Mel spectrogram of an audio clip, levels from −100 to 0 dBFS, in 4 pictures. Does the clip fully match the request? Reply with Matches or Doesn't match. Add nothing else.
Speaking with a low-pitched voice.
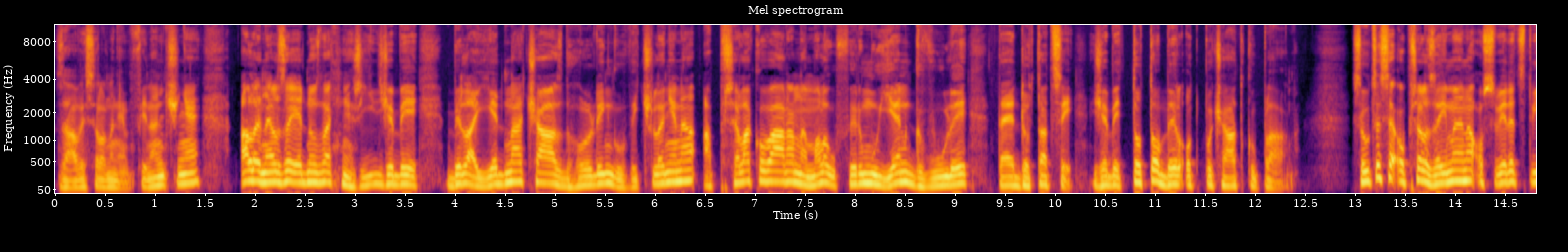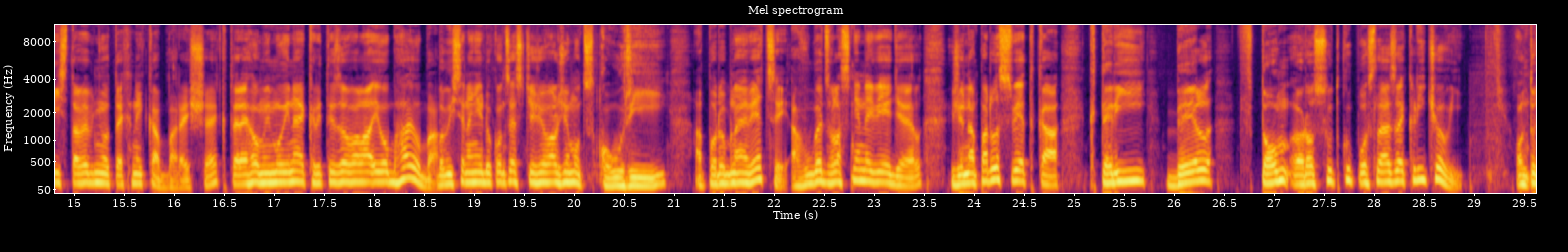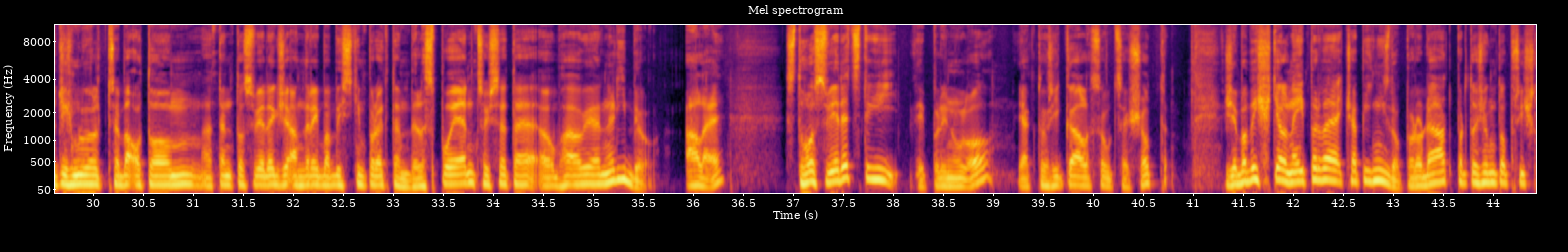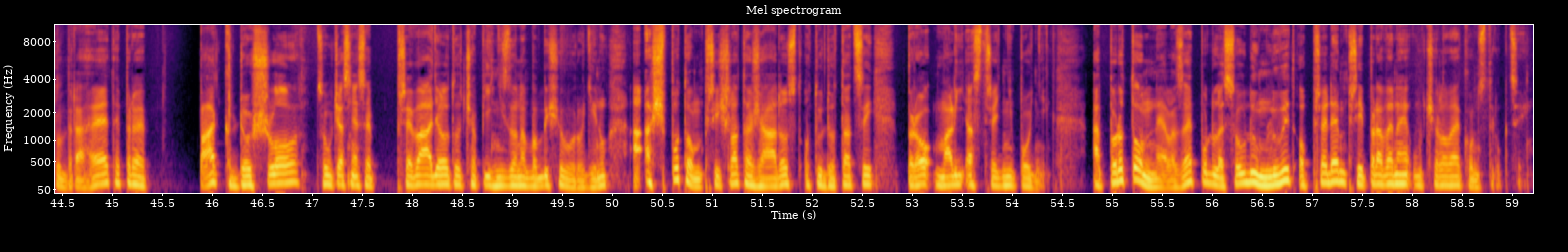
Matches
